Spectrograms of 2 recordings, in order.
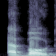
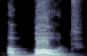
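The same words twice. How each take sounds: First: The first vowel is full and strong. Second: The first vowel is short and weak. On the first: The speaker calls it wrong. "It's not about" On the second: The speaker calls it right. "you need to make short and weak a sound"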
